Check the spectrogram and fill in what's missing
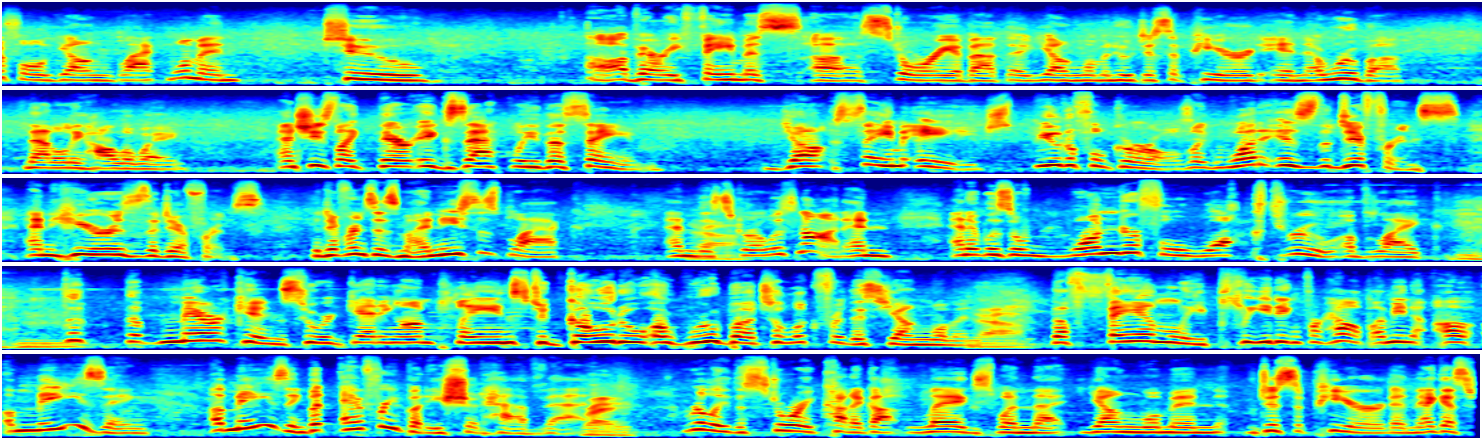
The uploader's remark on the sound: This episode of Dinner’s On Me was recorded at Harlem Shake in Harlem, NYC.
